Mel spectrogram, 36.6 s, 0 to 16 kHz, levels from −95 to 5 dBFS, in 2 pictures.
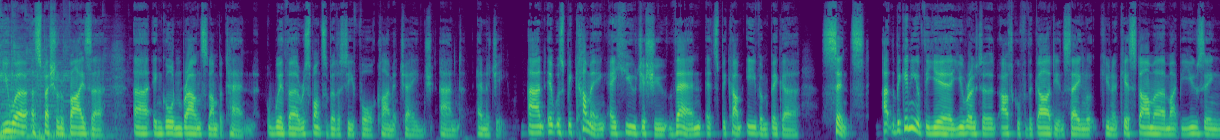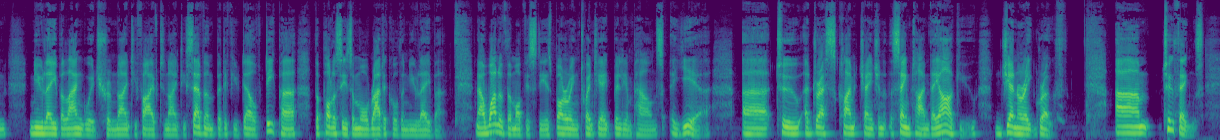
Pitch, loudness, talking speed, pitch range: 115 Hz, -21 LUFS, 170 wpm, 105-120 Hz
